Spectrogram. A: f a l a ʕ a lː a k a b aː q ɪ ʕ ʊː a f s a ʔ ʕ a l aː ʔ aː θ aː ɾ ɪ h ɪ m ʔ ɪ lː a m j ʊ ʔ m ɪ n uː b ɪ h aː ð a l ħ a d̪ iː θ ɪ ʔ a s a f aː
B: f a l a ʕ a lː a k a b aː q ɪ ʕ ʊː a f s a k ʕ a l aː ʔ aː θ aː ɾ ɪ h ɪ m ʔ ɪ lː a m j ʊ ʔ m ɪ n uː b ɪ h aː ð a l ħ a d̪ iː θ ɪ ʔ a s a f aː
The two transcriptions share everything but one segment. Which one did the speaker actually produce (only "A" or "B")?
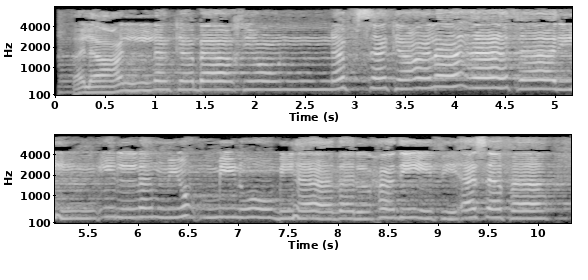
B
